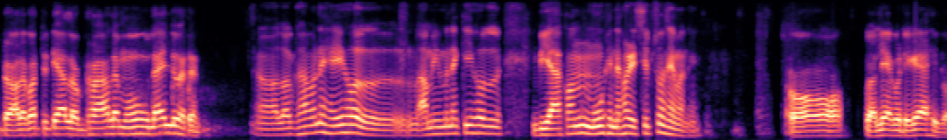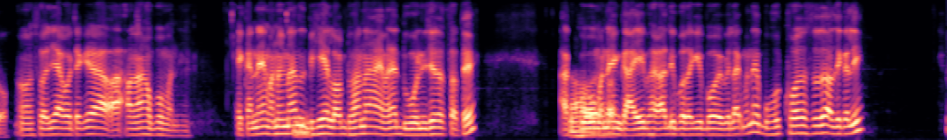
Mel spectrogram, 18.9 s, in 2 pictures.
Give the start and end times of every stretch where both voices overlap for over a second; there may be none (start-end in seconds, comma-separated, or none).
none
